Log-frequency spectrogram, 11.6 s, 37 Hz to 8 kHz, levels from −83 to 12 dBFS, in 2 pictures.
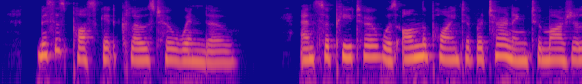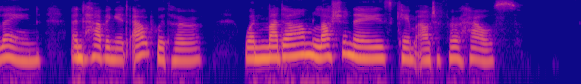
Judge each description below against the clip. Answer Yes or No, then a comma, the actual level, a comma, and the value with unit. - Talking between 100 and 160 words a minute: Yes, average, 155 wpm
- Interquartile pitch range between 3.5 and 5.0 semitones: No, average, 3.0 semitones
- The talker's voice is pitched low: No, high, 190 Hz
